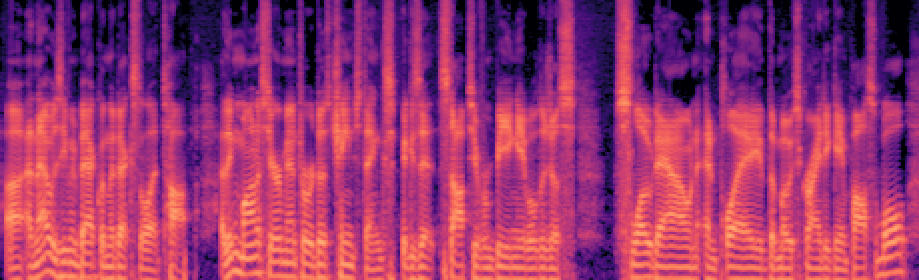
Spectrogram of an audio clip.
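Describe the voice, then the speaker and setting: A man with a fairly low voice co-hosts a card game match. He breaks down strategy in long, steady, analytical explanations, in a casual tone. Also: fairly quick.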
